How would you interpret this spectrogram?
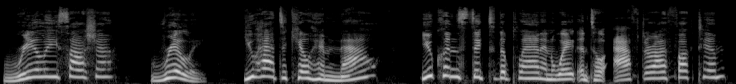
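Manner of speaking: high-pitched, exasperated complaint; indignant, high-voiced questioning; pissed off. A narrator's reading. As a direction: scold your partner in disbelief, pitched high. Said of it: "even more pissed about the blood".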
